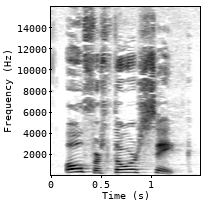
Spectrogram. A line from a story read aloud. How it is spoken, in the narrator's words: snapped Hiccup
